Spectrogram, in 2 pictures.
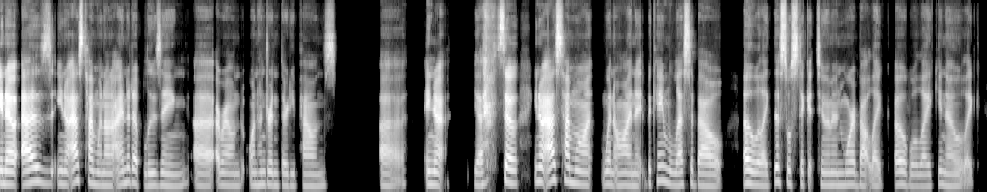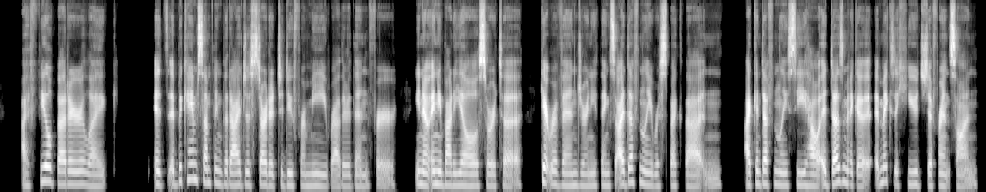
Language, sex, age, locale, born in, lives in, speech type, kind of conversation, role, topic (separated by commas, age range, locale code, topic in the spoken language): English, female, 25-29, en-US, United States, United States, conversation, podcast, host, What helps you keep up a consistent exercise routine over time?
